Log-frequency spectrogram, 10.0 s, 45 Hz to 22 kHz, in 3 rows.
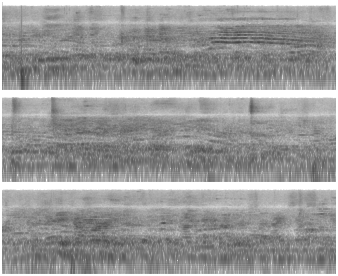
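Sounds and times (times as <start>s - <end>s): murmur of a crowd: 0.0s - 10.0s.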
